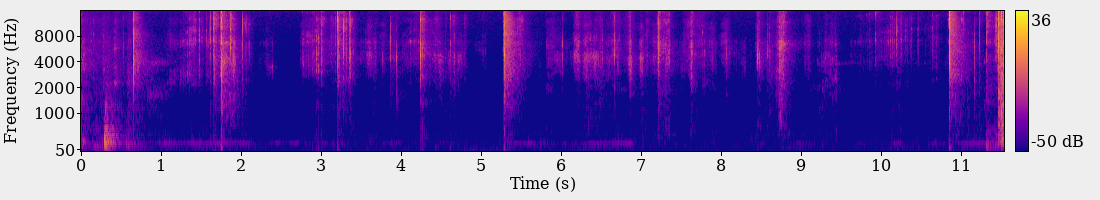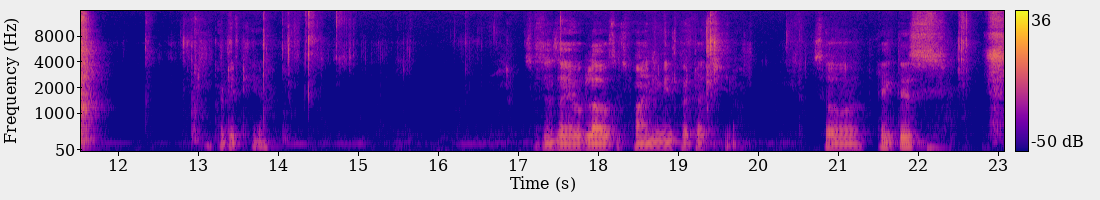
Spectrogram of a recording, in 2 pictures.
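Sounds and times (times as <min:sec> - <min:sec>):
plastic packaging tearing and crinkling: 0:00.5 - 0:11.5, 0:12.6 - 0:15.6.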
